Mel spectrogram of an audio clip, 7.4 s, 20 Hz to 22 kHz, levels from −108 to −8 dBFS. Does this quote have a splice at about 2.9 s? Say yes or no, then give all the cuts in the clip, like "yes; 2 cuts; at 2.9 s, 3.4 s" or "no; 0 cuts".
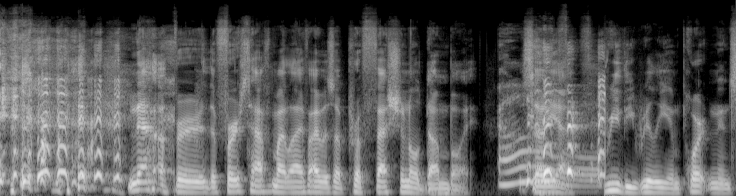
no; 2 cuts; at 1.7 s, 6.0 s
